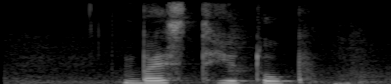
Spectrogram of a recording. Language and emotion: Russian, neutral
